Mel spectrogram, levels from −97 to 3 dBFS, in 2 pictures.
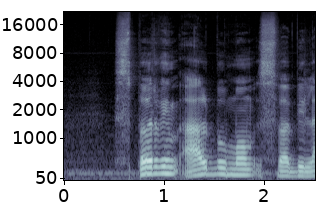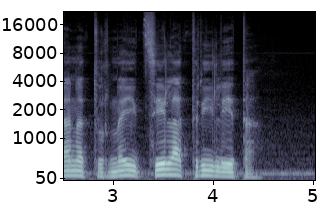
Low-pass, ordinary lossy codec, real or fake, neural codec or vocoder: none; none; fake; vocoder, 44.1 kHz, 128 mel bands every 256 samples, BigVGAN v2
